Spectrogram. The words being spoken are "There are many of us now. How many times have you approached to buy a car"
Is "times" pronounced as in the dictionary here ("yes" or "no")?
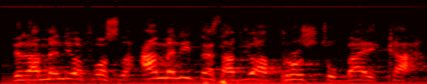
no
